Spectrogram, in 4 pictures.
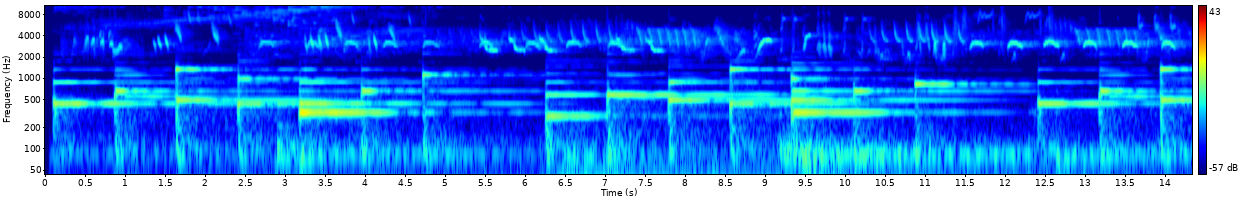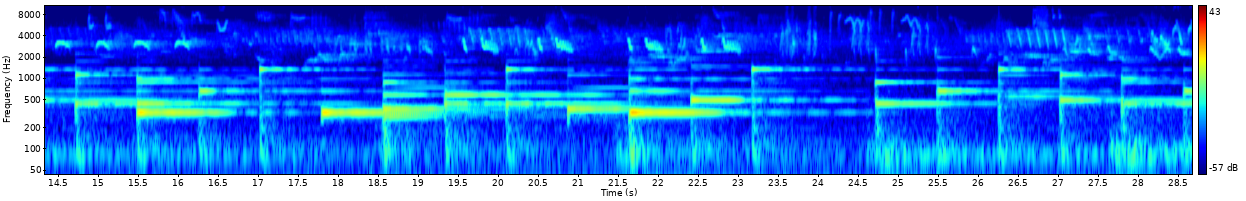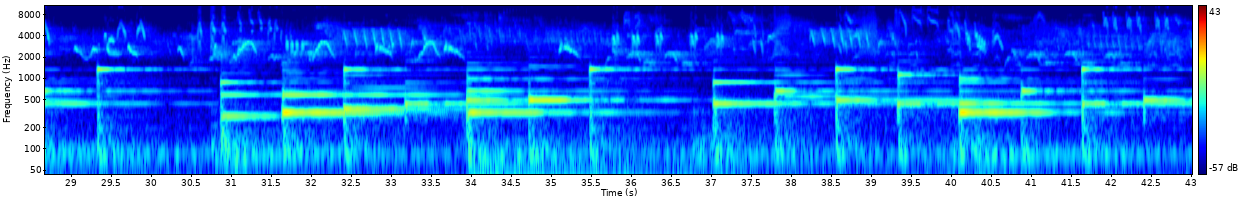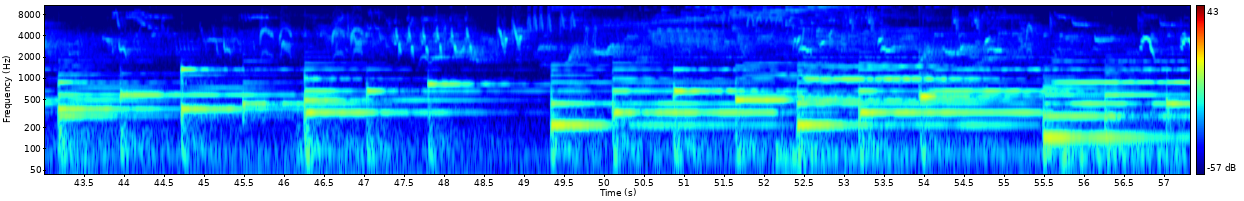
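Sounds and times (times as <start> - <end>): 
birds: 0.1 - 57.3
relaxing piano music: 0.1 - 57.3.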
